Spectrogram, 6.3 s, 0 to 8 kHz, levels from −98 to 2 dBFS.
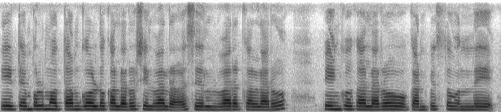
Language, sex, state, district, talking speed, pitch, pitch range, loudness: Telugu, female, Telangana, Mahabubabad, 115 wpm, 220 Hz, 210-230 Hz, -16 LUFS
